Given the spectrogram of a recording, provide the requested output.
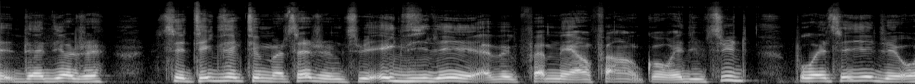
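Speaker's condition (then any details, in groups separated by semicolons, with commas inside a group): Cerebral palsy; since birth, birth injury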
